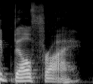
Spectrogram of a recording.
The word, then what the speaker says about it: belfry: But it's spelled B-E-L-F-R-Y, and I always want to say belfry, but it's belfry.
